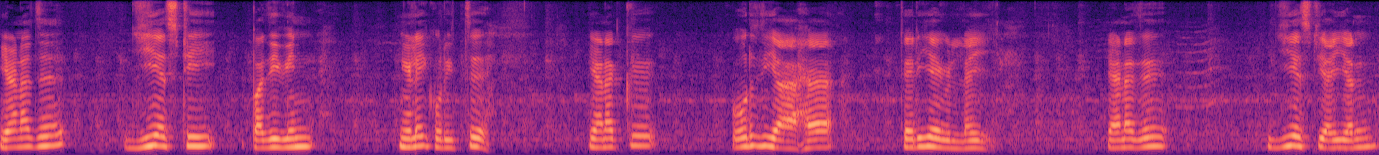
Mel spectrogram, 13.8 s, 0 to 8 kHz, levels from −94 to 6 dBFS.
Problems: background sounds at intervals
